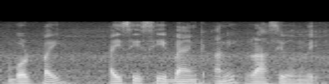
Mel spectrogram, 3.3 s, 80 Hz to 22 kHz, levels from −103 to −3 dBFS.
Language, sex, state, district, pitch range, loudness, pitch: Telugu, male, Telangana, Mahabubabad, 95-110 Hz, -19 LUFS, 100 Hz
